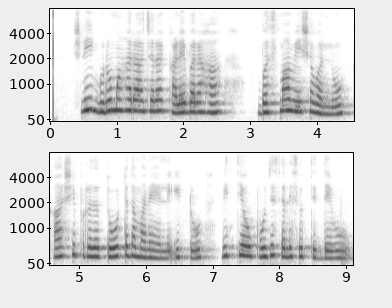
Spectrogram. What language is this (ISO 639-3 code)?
kan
